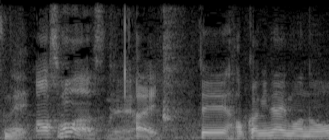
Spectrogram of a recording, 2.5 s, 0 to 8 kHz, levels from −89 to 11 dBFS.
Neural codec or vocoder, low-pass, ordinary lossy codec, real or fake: none; none; none; real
